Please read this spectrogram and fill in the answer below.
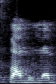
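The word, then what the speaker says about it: psammoma: Can you see here the calcification the calcification is known as samoma body. P is silent here.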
